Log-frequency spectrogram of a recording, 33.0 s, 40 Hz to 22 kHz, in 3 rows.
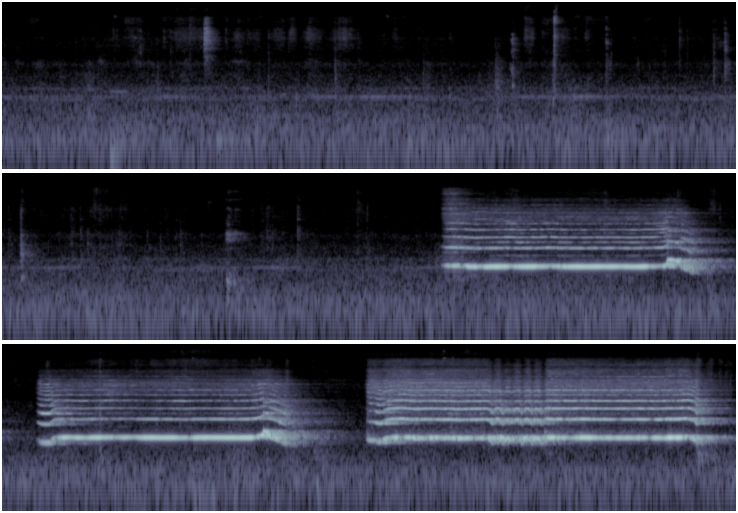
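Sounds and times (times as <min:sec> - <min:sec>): shofar blowing long calls: 0:17.6 - 0:33.0.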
